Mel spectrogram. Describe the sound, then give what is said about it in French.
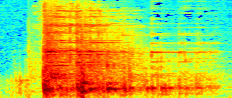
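A porcelain coffee pot smashes with a sharp crash, a second heavy clatter right after, then a rattling, tinkling spill of shards fading out over about a second. No voices. “Un jour, Berthe a cassé une cafetière en porcelaine.”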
